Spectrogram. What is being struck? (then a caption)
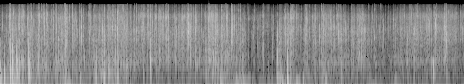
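Plastic bubble wrap sheet. A clear plastic bubble wrap sheet is bunched in both hands close in front of a microphone, crumpled and squeezed with the fingers to pop the bubbles. The result is a steady stream of bright, dry crinkling and crackling with many sharp little pops that die away almost instantly, with hardly any low end.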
